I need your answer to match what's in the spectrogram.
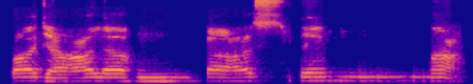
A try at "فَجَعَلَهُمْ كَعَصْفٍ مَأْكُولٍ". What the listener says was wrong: معقول نہیں، مأکول حمزہ ہے.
